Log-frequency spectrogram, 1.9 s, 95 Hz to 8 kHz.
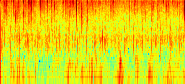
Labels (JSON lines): {"label": "biophony, rattle", "recorder": "SoundTrap 500"}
